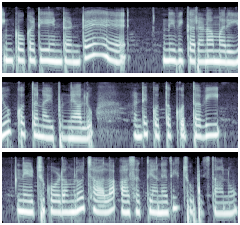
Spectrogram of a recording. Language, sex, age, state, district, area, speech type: Telugu, female, 18-30, Telangana, Sangareddy, rural, spontaneous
